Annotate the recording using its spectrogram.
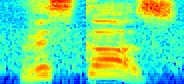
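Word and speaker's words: whiskers: से लंबे लंबे बाद गुरु क्या बोलते हैं विस्कस विस्कास या आर को नहीं बोला और साइलेंट है व्हिस्कर शनि बोल है विस्कस बोलना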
